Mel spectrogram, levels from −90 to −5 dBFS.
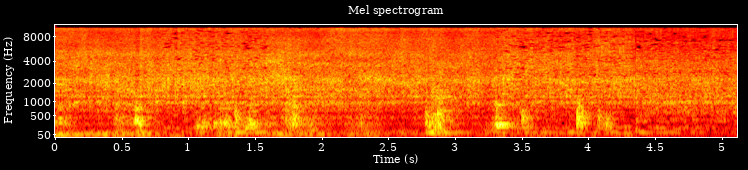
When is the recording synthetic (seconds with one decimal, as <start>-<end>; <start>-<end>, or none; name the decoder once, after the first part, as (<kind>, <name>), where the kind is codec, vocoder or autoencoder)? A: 0.0-0.8 (codec, SNAC); 1.6-3.3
